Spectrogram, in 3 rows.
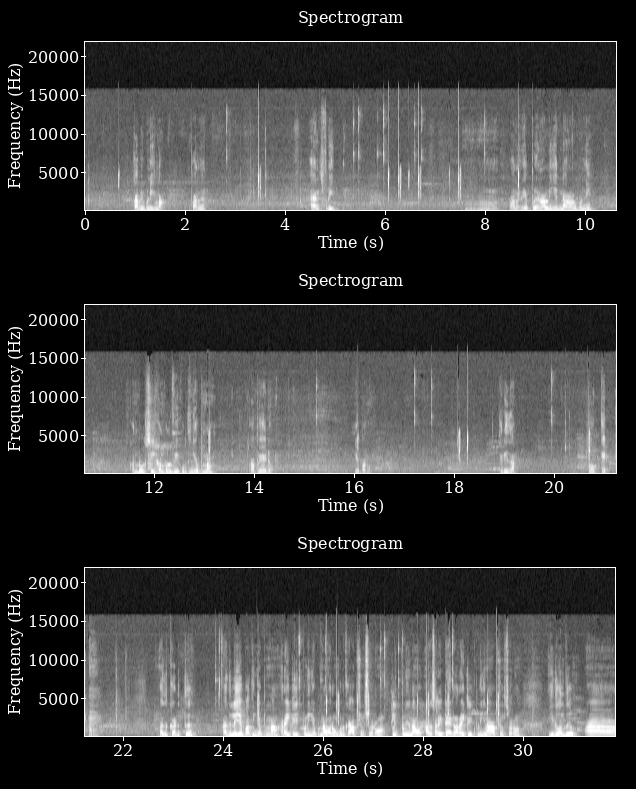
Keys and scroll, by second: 0.3 v, 4.6 ctrl+alt+z, 14.4 ctrl+c, 14.7 ctrl+v, 15.7 v, 21.7 ctrl+alt+z.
